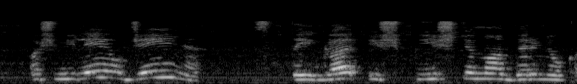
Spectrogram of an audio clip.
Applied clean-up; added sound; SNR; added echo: none; none; none; none.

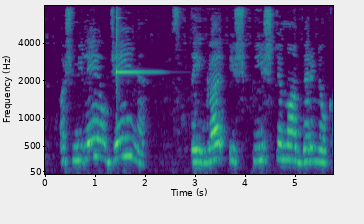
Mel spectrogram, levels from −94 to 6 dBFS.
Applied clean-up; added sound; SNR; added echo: classical method log-MMSE.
